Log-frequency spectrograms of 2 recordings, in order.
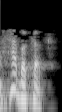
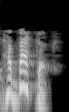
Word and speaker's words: Habakkuk: I have been impressed by some with whom I am impressed that the emphasis is on the last syllable, not the second. It doesn't rhyme with tobacco, Habakkuk. It was impressed upon me that it is Habakkuk or Habakkuk.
